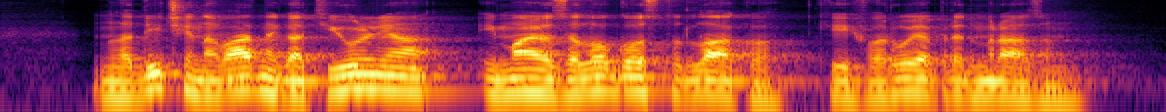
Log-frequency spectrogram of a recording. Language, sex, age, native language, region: Slovenian, male, 30-49, Slovenian, Posavska region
